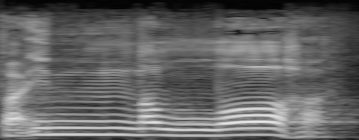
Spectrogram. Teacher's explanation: নুনের উপর জবর আছে তাই আল্লাহর লামকে মোটা আওয়াজে পড়তে হবে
